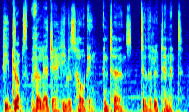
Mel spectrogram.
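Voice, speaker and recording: Game narrator, male, wry and second-person; very deep, gravelly delivery. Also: normal speed, soft background music.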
